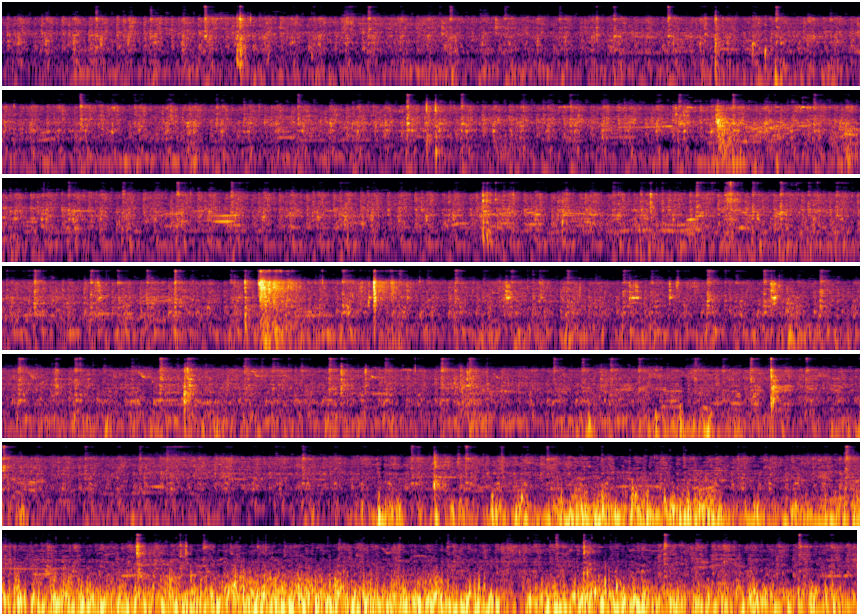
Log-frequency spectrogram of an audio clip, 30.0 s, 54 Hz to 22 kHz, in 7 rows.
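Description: A concrete mixer's engine runs steadily, with scattered knocks and clatter from the work. About 23 seconds in, a much louder low rumble takes over.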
